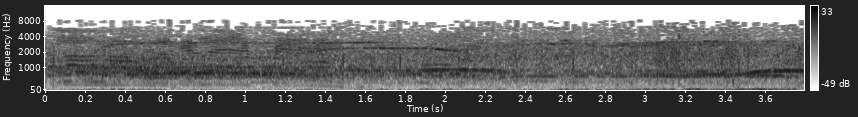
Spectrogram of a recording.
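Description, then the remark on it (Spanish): A loud crowd shouts and cheers continuously, many voices overlapping with whoops and some clapping, greeting the arrival of the artist Gillespie. “Nuevos gritos saludarán rajando los tejados la presencia del artista antes llamado Gillespie.”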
